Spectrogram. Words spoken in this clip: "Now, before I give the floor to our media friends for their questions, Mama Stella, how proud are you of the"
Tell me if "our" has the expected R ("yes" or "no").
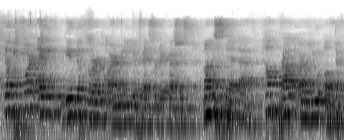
yes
